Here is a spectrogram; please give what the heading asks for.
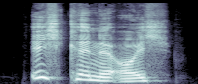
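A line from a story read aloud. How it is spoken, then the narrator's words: Called out. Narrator (German): ruft Tulile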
